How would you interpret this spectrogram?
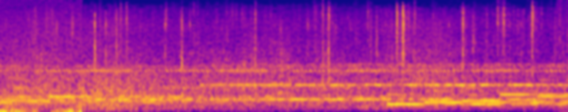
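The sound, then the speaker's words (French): A wood fire crackles with scattered sharp pops over a steady, rushing wash of ocean waves, the fire burning by the sea, the mix holding an even, moderate level throughout with no voices. “Le bruit des crépitements s'entremêle à celui des vagues et vous apporte un sentiment de sérénité.”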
